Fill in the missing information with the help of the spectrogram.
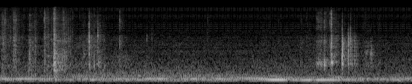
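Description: Handling noise from a plastic model kit: a clear plastic bag crinkling and the hard plastic parts runner clicking as it is turned in the hands, in a few short clicks and rustles, with a longer rustle about three seconds in.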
